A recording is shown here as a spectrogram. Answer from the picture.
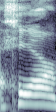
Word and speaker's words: horror: Like, imagine making fun of our accent when they can't even pronounce the word horror. It's literally two syllables, not one.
